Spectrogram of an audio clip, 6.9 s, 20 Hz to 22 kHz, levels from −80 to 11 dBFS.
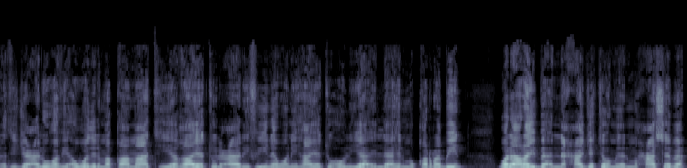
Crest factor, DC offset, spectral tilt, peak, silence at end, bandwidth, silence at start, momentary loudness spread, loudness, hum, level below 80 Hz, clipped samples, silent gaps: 18 dB; under 0.1%; -4.5 dB/octave; -4 dBFS; 0 s; 17 kHz; 0 s; 8 LU; -23 LUFS; none; -60 dBFS; under 0.1%; none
